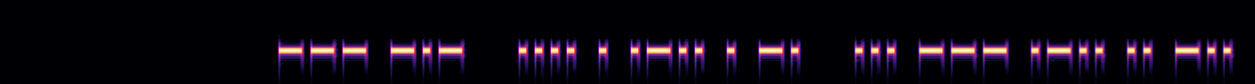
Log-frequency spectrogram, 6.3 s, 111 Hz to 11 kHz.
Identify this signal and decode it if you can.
Morse code, heard as a keyed tone, about 30 wpm, 700 Hz. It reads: OK HELEN SOLID
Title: Practice QSO - Exchange 3 - More Info - 30wpm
